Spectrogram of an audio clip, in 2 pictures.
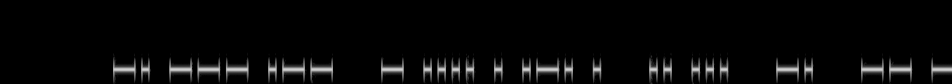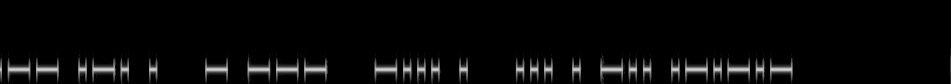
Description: Morse code, heard as a keyed tone, about 17 wpm, 700 Hz. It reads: NOW THERE IS N MORE TO BE SED.
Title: Sentences from Top 100 Words and Abbreviations 17wpm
